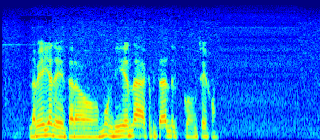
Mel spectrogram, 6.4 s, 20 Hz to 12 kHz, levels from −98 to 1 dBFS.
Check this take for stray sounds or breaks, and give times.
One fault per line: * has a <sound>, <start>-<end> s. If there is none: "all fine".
all fine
